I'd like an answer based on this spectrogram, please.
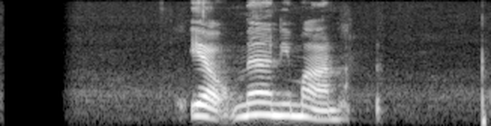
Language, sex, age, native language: Icelandic, female, 40-49, Icelandic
